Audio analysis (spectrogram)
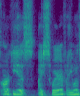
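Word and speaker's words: Arceus: if I didn't archus no it's not arus it's archus I swear if anyone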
